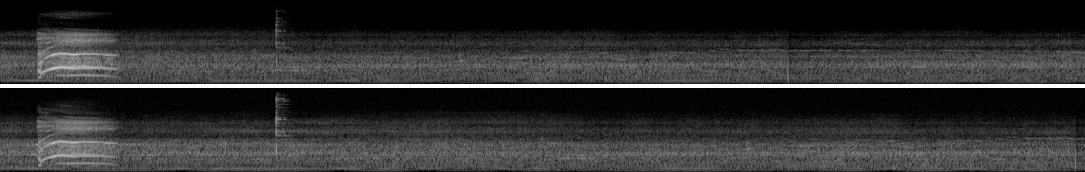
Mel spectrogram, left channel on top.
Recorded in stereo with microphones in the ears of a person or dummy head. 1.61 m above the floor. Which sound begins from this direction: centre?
A gasp, at 0.4 s.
